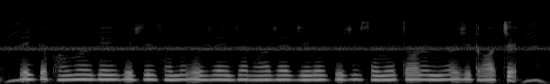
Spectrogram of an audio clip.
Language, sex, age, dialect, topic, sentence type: Magahi, female, 18-24, Northeastern/Surjapuri, agriculture, statement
